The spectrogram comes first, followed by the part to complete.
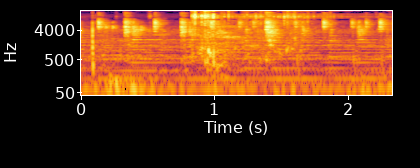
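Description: Background music over small water splashes as a bullhead catfish is let go into shallow river water and swims off.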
